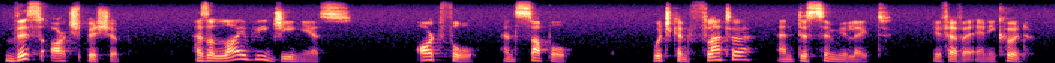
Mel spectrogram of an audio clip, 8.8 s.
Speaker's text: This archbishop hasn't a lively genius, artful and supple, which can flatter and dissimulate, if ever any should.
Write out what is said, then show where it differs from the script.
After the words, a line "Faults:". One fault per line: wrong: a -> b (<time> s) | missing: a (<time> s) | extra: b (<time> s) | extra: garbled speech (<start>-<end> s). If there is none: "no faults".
This archbishop has a lively genius, artful and supple, which can flatter and dissimulate, if ever any could.
Faults:
wrong: hasn't -> has (1.6 s)
wrong: should -> could (8.3 s)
